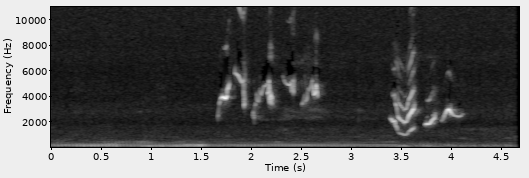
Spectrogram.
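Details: Oriental magpie-robin performing 'konslet' song to stir another magpie-robin into opening its tail: a row of short, high, curling whistles, then a dense zigzag flourish of descending and rising notes over a steady low rumble.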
